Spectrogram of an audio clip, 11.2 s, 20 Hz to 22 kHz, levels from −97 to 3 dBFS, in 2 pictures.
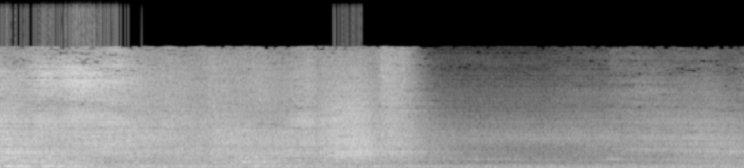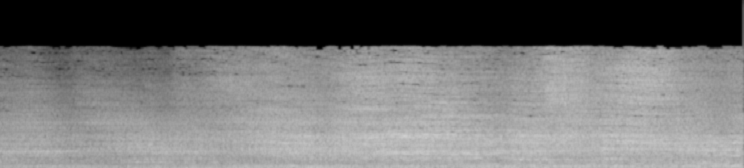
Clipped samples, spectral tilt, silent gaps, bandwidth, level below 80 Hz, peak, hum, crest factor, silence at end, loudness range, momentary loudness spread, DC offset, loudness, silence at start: under 0.1%; -0.5 dB/octave; none; over 20 kHz; -34 dBFS; 0 dBFS; none; 14 dB; 0 s; 11 LU; 17 LU; under 0.1%; -11 LUFS; 0 s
